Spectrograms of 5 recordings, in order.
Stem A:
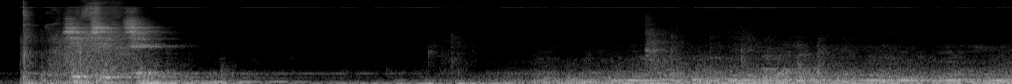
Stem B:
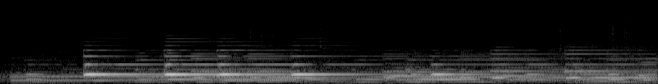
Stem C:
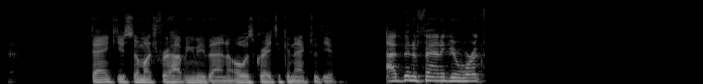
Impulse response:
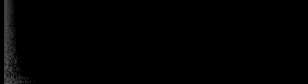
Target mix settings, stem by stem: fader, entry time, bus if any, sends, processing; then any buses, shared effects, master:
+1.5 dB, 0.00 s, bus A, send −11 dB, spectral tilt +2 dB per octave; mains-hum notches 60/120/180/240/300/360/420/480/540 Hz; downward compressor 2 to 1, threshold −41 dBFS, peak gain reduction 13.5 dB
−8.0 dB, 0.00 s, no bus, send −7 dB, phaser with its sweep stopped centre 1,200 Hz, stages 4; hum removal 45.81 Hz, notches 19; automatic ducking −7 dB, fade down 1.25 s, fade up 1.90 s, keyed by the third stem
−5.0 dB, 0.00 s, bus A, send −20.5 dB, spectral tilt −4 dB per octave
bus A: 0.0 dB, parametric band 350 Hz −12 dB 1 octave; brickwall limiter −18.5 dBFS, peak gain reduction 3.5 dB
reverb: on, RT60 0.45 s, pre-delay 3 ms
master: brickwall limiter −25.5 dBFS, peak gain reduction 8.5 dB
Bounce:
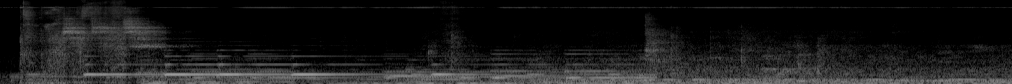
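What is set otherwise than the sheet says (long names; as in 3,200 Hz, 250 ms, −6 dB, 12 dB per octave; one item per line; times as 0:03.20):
stem B: missing phaser with its sweep stopped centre 1,200 Hz, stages 4
stem C: muted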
